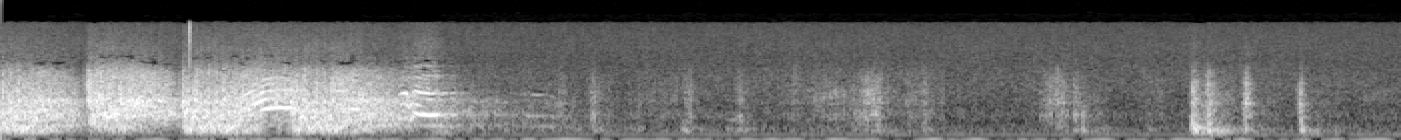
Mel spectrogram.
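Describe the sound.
Gunshots in a western drama shootout: a loud, dense burst of fire over about two seconds with a shouting voice mixed in, then quieter rumble and a few sharp cracks near the end.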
